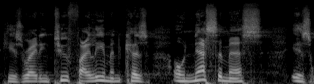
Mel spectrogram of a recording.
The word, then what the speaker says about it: Onesimus: Onesimus. That's how I heard it in college, right? Some say Onesimus, but I don't think I like the long E.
